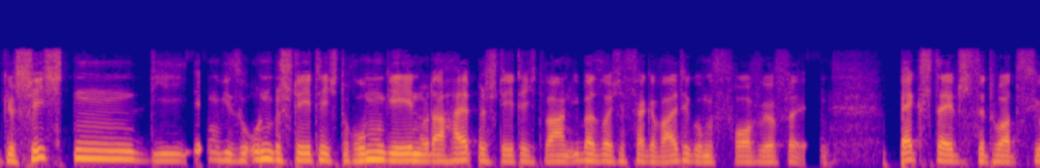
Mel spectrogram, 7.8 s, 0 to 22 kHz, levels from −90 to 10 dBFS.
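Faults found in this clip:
Lost AMR speech frames at 1.39–1.68 s (before "so unbestätigt rumgehen oder") and 6.04–6.20 s: warbly dips where the decoder stretches the last good frame, fading. About 120 ms lost each.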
